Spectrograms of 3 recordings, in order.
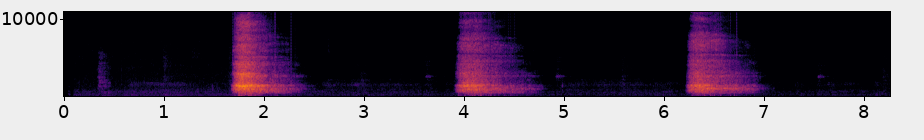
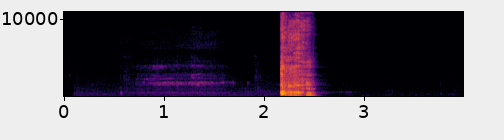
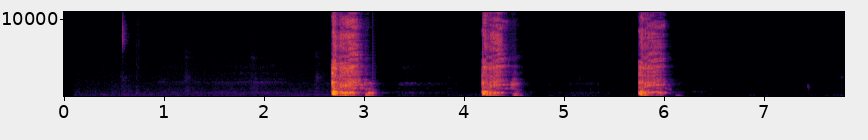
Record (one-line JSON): {"exhalation_length": "8.3 s", "exhalation_amplitude": 24788, "exhalation_signal_mean_std_ratio": 0.27, "cough_length": "4.0 s", "cough_amplitude": 32768, "cough_signal_mean_std_ratio": 0.19, "three_cough_length": "7.8 s", "three_cough_amplitude": 32768, "three_cough_signal_mean_std_ratio": 0.22, "survey_phase": "beta (2021-08-13 to 2022-03-07)", "age": "45-64", "gender": "Female", "wearing_mask": "No", "symptom_cough_any": true, "smoker_status": "Never smoked", "respiratory_condition_asthma": false, "respiratory_condition_other": false, "recruitment_source": "REACT", "submission_delay": "2 days", "covid_test_result": "Negative", "covid_test_method": "RT-qPCR"}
